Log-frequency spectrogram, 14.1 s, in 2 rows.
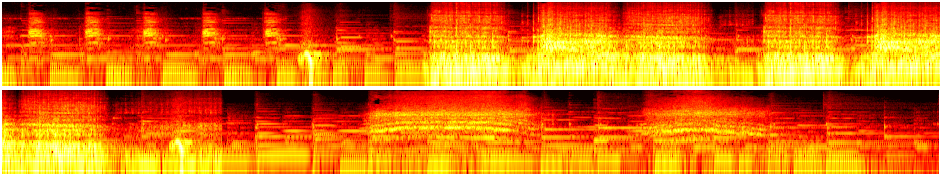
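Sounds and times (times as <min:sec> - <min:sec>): light background music: 0:00.0 - 0:14.0
lion roaring: 0:03.2 - 0:08.7.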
